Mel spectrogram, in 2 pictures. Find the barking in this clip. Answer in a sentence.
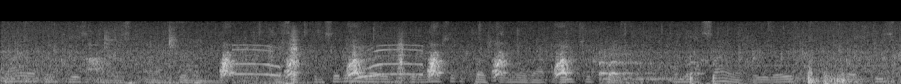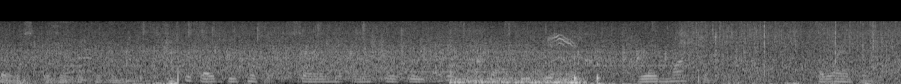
The barking can be heard from 0.8 to 7.0 s.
